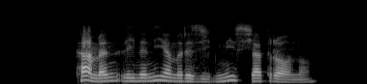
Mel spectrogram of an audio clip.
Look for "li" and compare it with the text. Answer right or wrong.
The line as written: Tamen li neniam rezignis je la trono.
right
